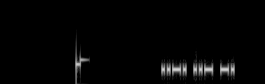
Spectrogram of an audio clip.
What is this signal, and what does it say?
Morse code, heard as a keyed tone, about 41 wpm, 700 Hz. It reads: FUN
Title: Sentences from Top 700 Words - New Word Drill - 45wpm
